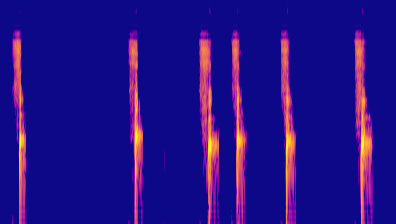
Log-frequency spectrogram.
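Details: Induced hiccups filmed from a stomach view: six short, quiet, abrupt hiccups with irregular gaps against near silence.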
